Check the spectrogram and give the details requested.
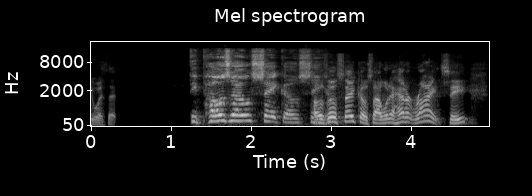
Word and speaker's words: Pozo-Seco: I know I'm going to say the band name wrong, so you can help me with it. The Pozo-Seco Singers. Pozo-Seco, so I would have had it right.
